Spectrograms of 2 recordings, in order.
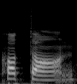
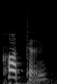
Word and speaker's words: cotton: I'm not pronounced like cotton. Yes, it's totally wrong. You should pronounce like cotton or lesson.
